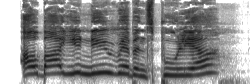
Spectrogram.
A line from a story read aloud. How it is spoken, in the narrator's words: cried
